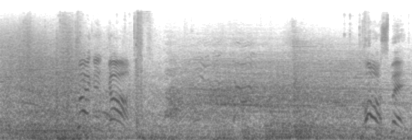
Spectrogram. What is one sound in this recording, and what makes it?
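A large battle rumbles with clashing weapons.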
